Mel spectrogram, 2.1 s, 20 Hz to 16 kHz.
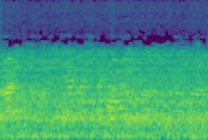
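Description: Moderus Gamma LF 03 AC low-floor tram running along the track: a steady low rumble from the tram in motion, with people's voices talking over it.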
